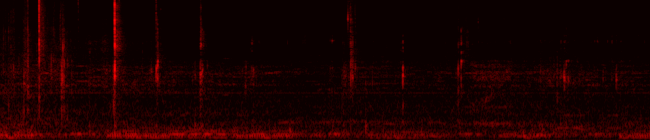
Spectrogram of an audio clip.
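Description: Faint chewing of a coconut confection: soft, irregular mouth clicks, a few to the second and then sparser.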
